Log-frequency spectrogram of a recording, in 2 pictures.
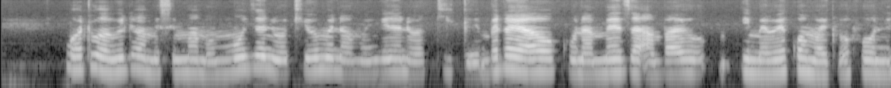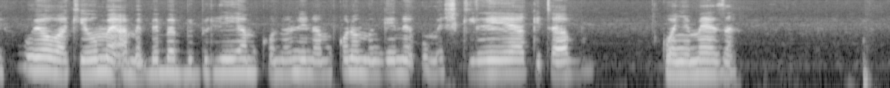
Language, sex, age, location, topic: Swahili, female, 25-35, Kisumu, government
